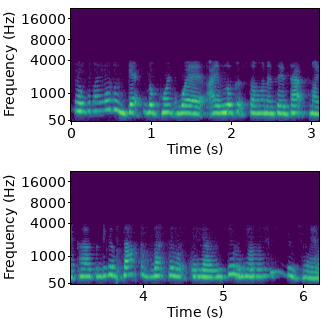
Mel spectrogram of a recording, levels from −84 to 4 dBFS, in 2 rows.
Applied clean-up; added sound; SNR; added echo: neural mask model DeepFilterNet 3.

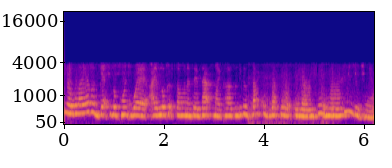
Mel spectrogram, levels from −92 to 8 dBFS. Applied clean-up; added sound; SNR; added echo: neural separator model SepFormer DNS4.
